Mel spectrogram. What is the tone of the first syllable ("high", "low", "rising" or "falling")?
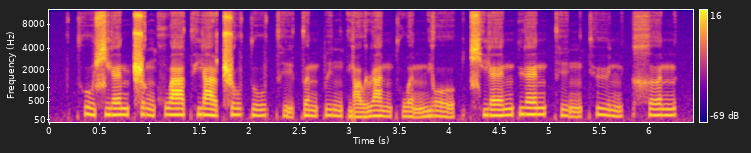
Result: falling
